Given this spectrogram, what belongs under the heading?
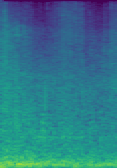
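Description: A deep, rumbling blast from the Confringo fire spell in the Hogwarts Legacy game, a single heavy boom with a low sustained roar.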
